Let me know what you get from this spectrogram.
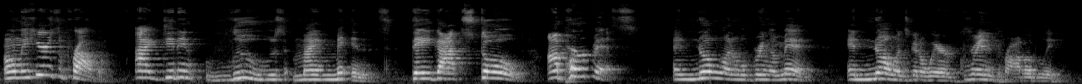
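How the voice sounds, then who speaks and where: A woman's voice: a little high, animated, measured pace. A woman voicing a chatty, dramatic kindergarten girl who talks emphatically in childish grammar for a storybook. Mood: glum. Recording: echoey room.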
